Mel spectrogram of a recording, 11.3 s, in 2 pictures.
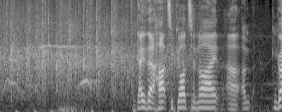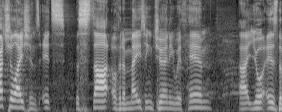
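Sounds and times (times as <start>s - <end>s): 
audience clapping: 0.0s - 3.9s
speech: 2.8s - 11.2s.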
